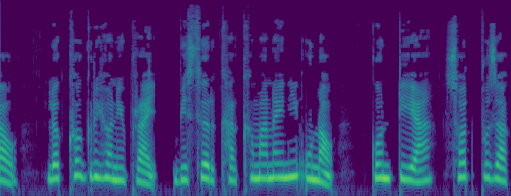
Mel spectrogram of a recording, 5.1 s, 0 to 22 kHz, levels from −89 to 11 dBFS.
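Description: No technical faults can be heard anywhere in the speech.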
